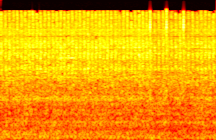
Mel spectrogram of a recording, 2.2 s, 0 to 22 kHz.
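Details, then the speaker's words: 2005-era Toyota Avanza 1300cc non-VVTi at idle: fast, sharp, high-pitched crackling ticks of spark leaking from ignition coils, commonly coils 3 and 2; coils to be replaced, not the plug wires. "Oke ini posisinya ya tuh apinya tuh jadi adanya di koil ini ada bocor yang sering koil nomor 3 sama nomor 2"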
